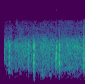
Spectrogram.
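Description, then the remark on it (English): A burst of applause, many hands clapping in a dense, steady crackle that starts abruptly and holds at an even level for about a second, with no voices. “Hold your applause.”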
